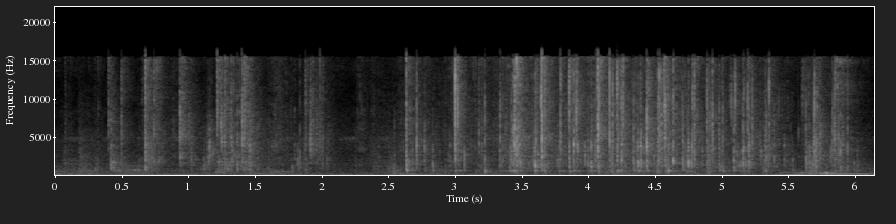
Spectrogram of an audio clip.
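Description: Sachet of ABC instant coffee torn open by hand, a run of close, crisp crinkling and ripping of the foil packet with irregular bursts over several seconds.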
